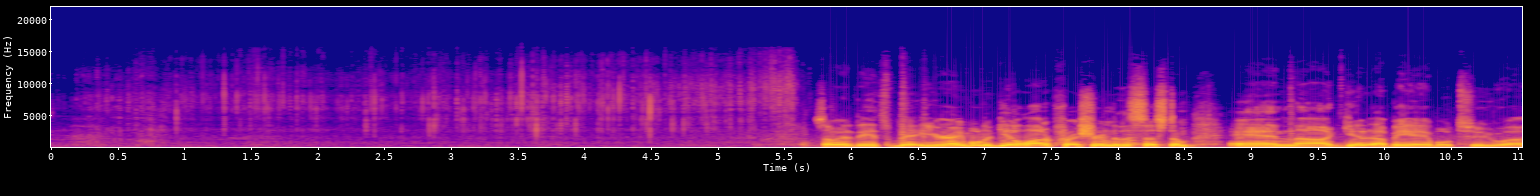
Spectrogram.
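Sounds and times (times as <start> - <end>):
water drops ticking: 0.0 - 5.5
hissing water spray: 0.0 - 5.8.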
